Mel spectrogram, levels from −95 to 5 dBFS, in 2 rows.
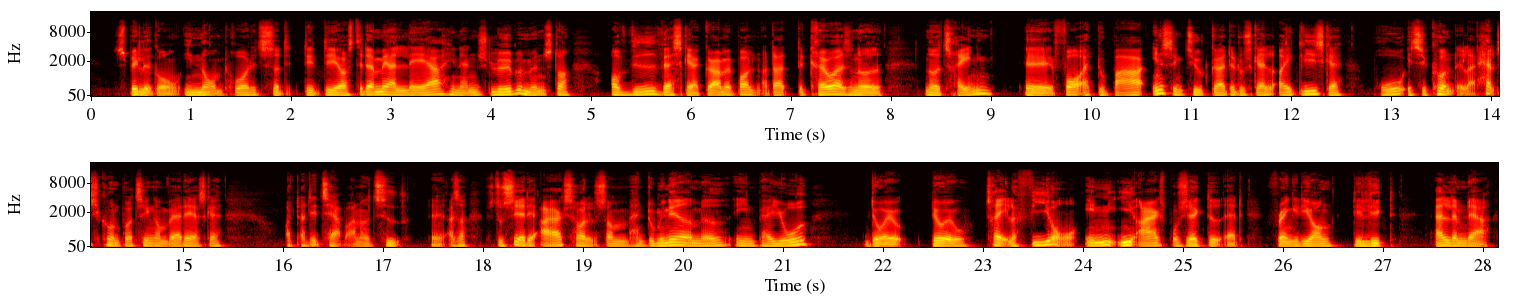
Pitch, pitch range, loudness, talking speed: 110 Hz, 100-125 Hz, -30 LUFS, 230 wpm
